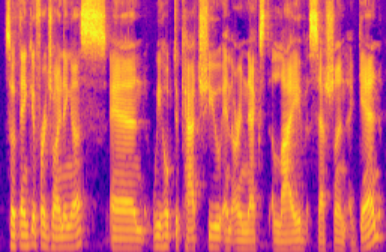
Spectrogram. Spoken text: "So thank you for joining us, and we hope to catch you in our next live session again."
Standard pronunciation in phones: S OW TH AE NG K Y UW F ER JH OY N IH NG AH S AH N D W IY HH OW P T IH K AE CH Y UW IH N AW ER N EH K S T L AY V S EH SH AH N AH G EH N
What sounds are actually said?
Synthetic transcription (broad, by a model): S OW TH AE NG K Y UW F ER JH OY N IH NG AH S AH N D W IY HH OW P T IH K AE CH Y UW IH N AW ER N EH K S T L AY V S EH SH AH N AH G EH N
